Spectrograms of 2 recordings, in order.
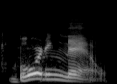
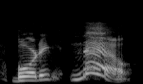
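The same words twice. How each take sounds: First: Said in the usual way. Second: "Boarding now" drawn out slowly, landing on "now"; emphatic reading. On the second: Retold or imitated. Traveler quoting the screen's message, slow and emphatic. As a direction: stretch out "now" to prove the point.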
